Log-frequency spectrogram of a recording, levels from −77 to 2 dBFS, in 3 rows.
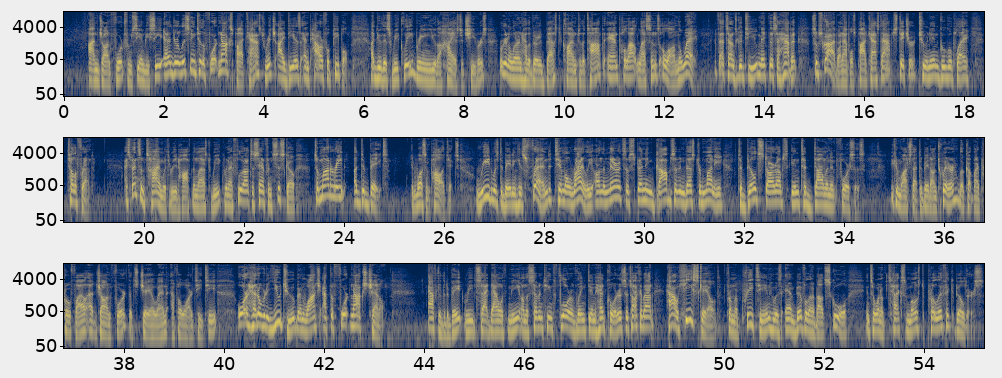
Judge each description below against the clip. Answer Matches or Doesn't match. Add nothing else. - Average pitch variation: Matches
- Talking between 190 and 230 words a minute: Matches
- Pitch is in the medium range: Matches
